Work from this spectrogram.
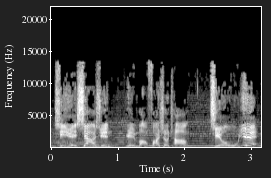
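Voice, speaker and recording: A resolute leader addressing his missile institute in a radio drama. The voice is high and hugely varied in pitch, emphatic and declamatory, with music behind it. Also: huge pitch swings, a little slow, sharp tone, full character voice. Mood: resolute, rousing.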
